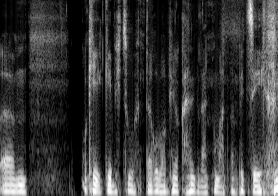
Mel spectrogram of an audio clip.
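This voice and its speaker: A man is talking. The tone comes across as dark and mellow. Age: 30s. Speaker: museum press spokesman and retro gaming collector. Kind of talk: casual interview. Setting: pinball and arcade museum during an event.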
